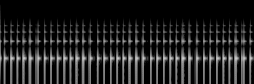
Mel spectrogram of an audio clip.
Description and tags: RIGAUD Matthieu 2015 2016 CartoonQuietWalk
When a character of a cartoon must to be discreet, he makes a lot of little and fast footsteps. This sound can be used in this perspective.
Sound made entirely with Audacity. It can be repeated in a loop.
Production steps :
- Generate Click Track
Action choice : Generate track
Tempo : 300 beats/minute
Beats per measure : 1
Number of measures : 66
Individual click duration : 100 ms
Start time offset : 0 seconds
Click sound : tick
Noise click resonance : 20
MIDI pitch of strong click : 50
MIDI pitch of weak click : 51
- Effect change speed : Percent Change : 201,357
- Change Pitch from 1260 to 1498,401
Typologie de Schaeffer : X"
Morphologie
1 - Masse : Son seul complexe
2 - Timbre Harmonique : brillant
3 - Grain : rugueux
4 - Allure : présence d'un vibrato (comme un marteau piqueur)
5 - Dynamique : abrupte
6 - Profil mélodique : variation Scalaire
7 - Profil de masse : Fait pour être entendu parmi d'autres sons.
